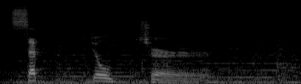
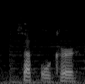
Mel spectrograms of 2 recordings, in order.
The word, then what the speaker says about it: sepulture: Sepulcher. There's a T. There's a T? Yes. I know what you wanted to hear, sepulcher. But it's sepulture. Sepulture. It is pronounced sepulture.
